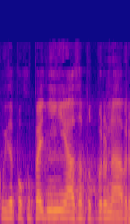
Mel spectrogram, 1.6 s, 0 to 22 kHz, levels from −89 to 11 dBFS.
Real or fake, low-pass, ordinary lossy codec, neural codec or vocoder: fake; 9.9 kHz; MP3, 48 kbps; vocoder, 22.05 kHz, 80 mel bands, WaveNeXt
